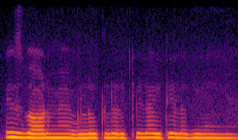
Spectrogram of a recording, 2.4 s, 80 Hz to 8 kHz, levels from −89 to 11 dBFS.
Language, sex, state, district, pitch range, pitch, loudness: Hindi, female, Bihar, Patna, 225-235 Hz, 230 Hz, -14 LUFS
